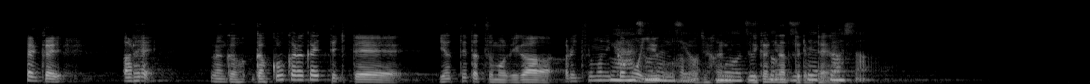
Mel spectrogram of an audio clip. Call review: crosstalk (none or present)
present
